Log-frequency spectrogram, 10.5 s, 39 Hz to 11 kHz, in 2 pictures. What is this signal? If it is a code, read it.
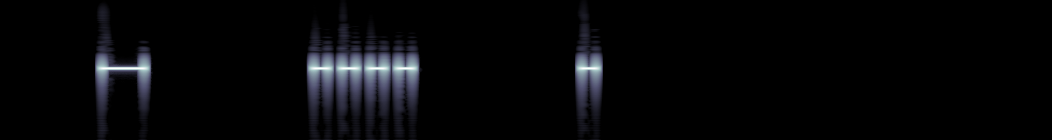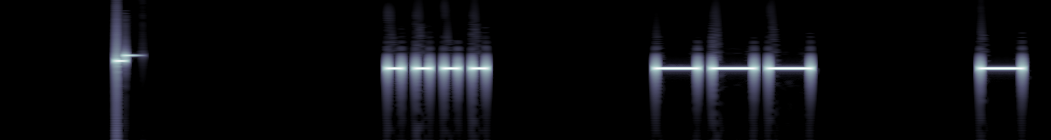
Morse code, heard as a keyed tone, about 17 wpm, spaced as for 8 wpm, 700 Hz. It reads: THE HOT
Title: 4x Character Spacing - Top 200 Words - 17wpm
